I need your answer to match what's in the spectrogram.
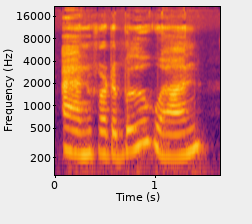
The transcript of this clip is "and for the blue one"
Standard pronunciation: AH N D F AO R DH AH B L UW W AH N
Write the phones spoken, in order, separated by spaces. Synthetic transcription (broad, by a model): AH N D F AO R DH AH B UW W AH N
